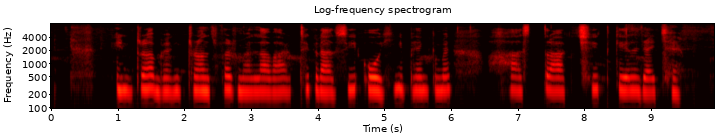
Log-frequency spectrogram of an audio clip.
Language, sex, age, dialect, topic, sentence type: Maithili, female, 18-24, Eastern / Thethi, banking, statement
